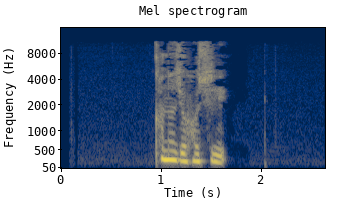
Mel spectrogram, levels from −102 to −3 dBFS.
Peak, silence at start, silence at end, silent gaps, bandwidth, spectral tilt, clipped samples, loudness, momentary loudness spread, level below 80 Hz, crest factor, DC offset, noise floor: -8 dBFS; 0.95 s; 1 s; none; 11.5 kHz; -5.5 dB/octave; under 0.1%; -19 LUFS; 20 LU; -70 dBFS; 16 dB; under 0.1%; -73 dBFS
